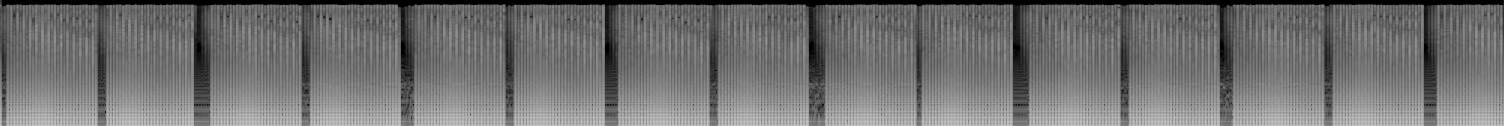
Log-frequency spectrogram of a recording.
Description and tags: These clips are buzzing type audio noise.
Various rhythmic attributes are used to make them unique and original.
Square and Triangle filters were used to create all of the Buzz!
Get a BUZZ!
